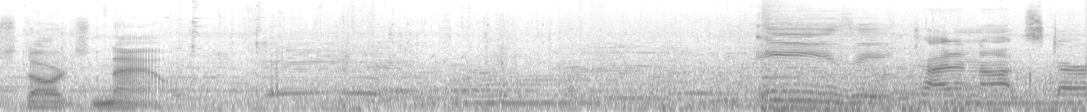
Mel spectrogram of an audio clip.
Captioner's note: cattle mooing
